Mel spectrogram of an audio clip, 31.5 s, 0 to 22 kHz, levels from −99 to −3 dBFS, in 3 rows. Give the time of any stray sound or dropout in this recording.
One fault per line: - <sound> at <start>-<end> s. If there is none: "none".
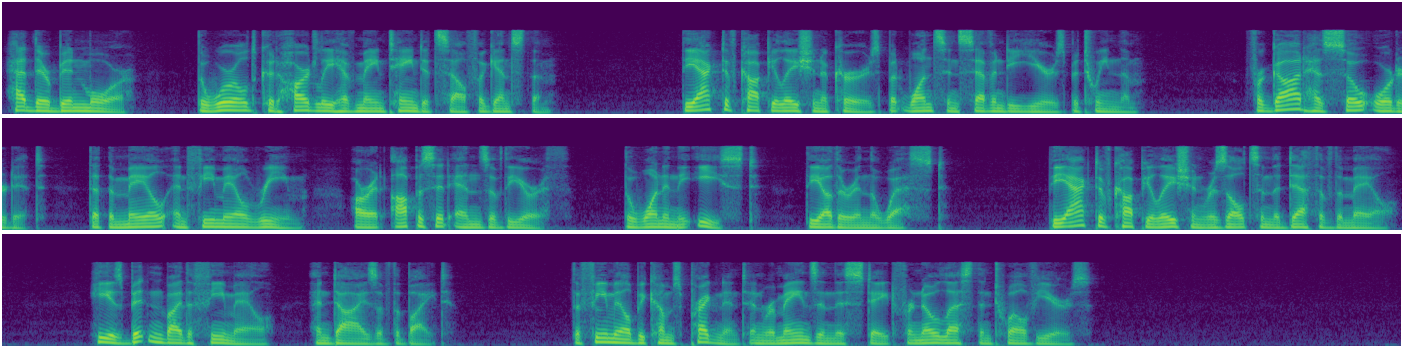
none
